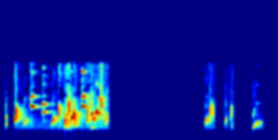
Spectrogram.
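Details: European goldfinch song used to train caged birds, with a rich rush of high twitters and liquid chirps for over a second, then silence broken by a few isolated short chips and a slurred note.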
